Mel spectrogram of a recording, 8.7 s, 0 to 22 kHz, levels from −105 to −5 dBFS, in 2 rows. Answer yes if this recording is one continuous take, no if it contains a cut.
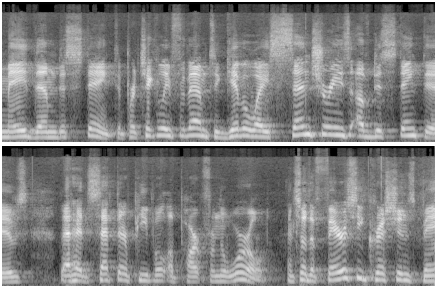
no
